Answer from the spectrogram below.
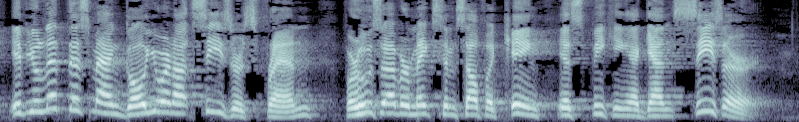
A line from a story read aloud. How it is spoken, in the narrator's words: the Jews cried out, saying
